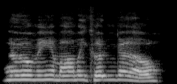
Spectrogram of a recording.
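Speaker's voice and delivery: put-on high, loud little girl's complaint; high child voice, upset; imitating daughter. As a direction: mimic a little girl who is upset.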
